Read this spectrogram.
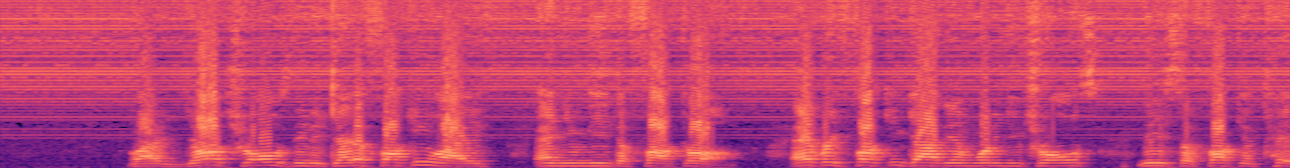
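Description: A man speaks with animation, close through a microphone.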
